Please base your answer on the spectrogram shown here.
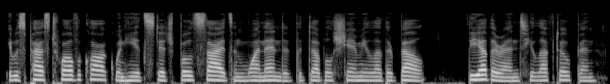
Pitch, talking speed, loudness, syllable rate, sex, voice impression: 190 Hz, 255 wpm, -17 LUFS, 6.6 syllables/s, female, very feminine, adult-like, thin, tensed, powerful, bright, slightly soft, clear, fluent, slightly raspy, cool, very intellectual, refreshing, sincere, slightly calm, friendly, very reassuring, unique, slightly elegant, slightly wild, sweet, lively, kind, slightly intense, slightly modest, slightly light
